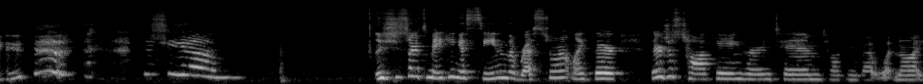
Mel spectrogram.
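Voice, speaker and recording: A woman in casual chat, excitedly retelling a film plot with lots of laughter and casual swearing. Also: a little high. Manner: giggly, animated storytelling, swears casually. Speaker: podcast guest.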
